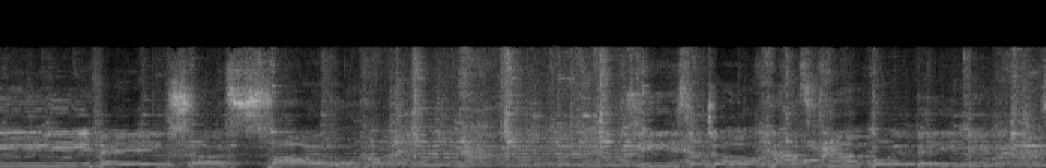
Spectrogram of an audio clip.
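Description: Several ukuleles strumming an instrumental intro together, with a buzzy kazoo playing the melody in held notes that slide into pitch.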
